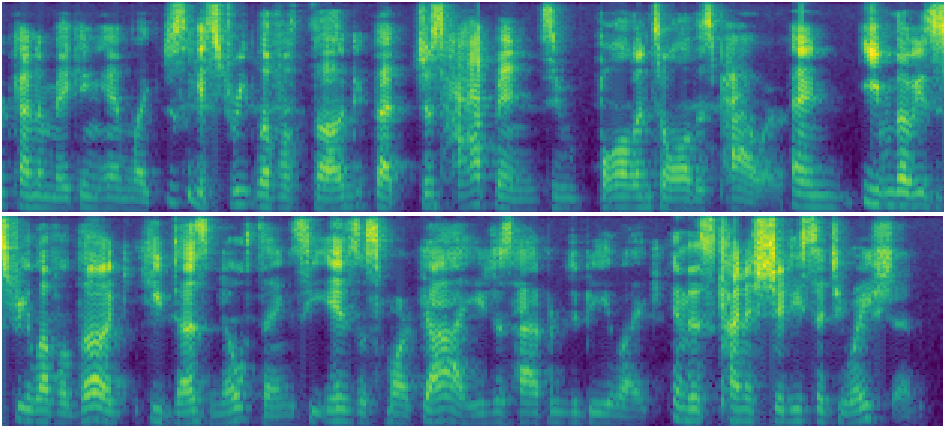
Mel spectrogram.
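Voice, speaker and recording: A man talks as a podcast co-host in a loose, informal way. He gives opinions freely, in the casual style of a relaxed discussion. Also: on the high side.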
